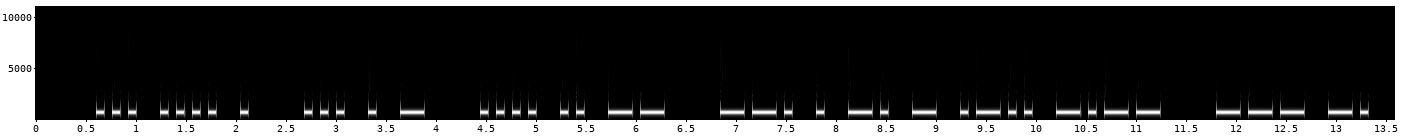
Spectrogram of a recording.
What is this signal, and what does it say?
Morse code, heard as a keyed tone, about 15 wpm, 700 Hz. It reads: SHE SET HIM GENTLY ON
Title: Sentences from Top 1500 Words 15wpm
